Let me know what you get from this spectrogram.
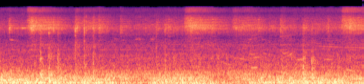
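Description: Miniature ride-on train rolling along its track: a steady low rumble of wheels on rail, with a short hiss recurring about every two seconds.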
